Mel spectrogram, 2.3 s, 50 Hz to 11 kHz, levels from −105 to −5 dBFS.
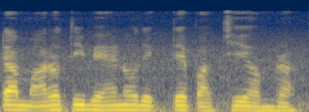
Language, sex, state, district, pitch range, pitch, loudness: Bengali, male, Tripura, West Tripura, 110-130 Hz, 125 Hz, -16 LUFS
